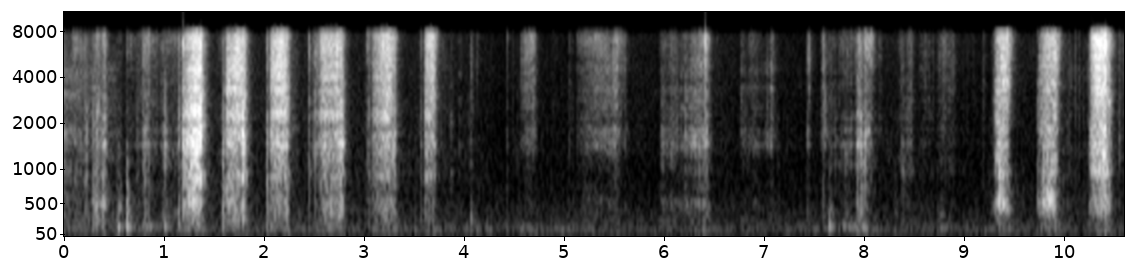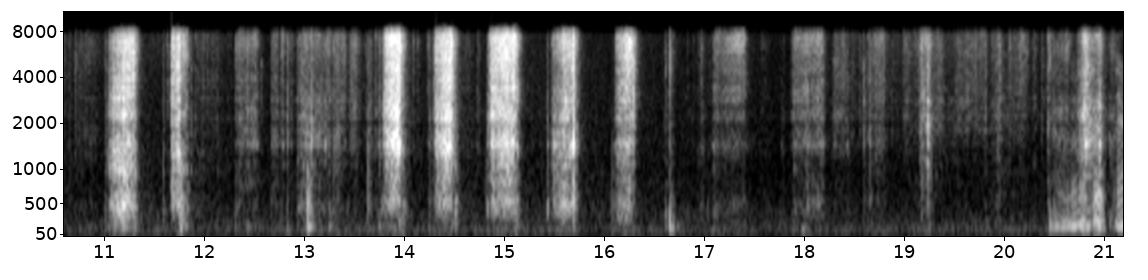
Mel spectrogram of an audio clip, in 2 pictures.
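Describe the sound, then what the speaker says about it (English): A sanding block is drawn along the edge of a notebook's pages in repeated bursts of close, dry rasping strokes, some quick and rhythmic, with short pauses between runs and no voice. "I'm going to take my little sanding block and run it along the edge"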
